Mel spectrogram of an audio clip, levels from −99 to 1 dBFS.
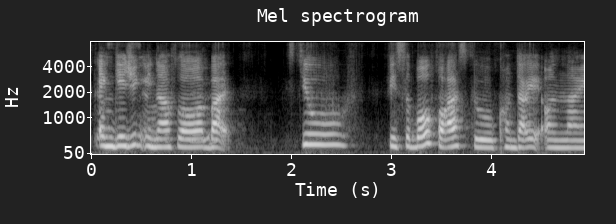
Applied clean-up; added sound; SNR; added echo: neural separator model SepFormer DNS4.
